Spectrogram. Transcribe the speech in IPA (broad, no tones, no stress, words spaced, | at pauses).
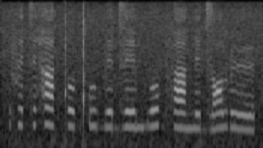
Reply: fɪt͡sɪha ǃoǃʼubed͡ze mboɡ fa ned͡zɒv ɽʏ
